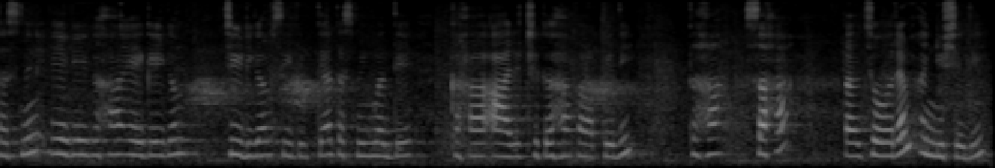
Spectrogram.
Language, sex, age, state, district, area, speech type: Sanskrit, female, 18-30, Kerala, Kannur, urban, spontaneous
